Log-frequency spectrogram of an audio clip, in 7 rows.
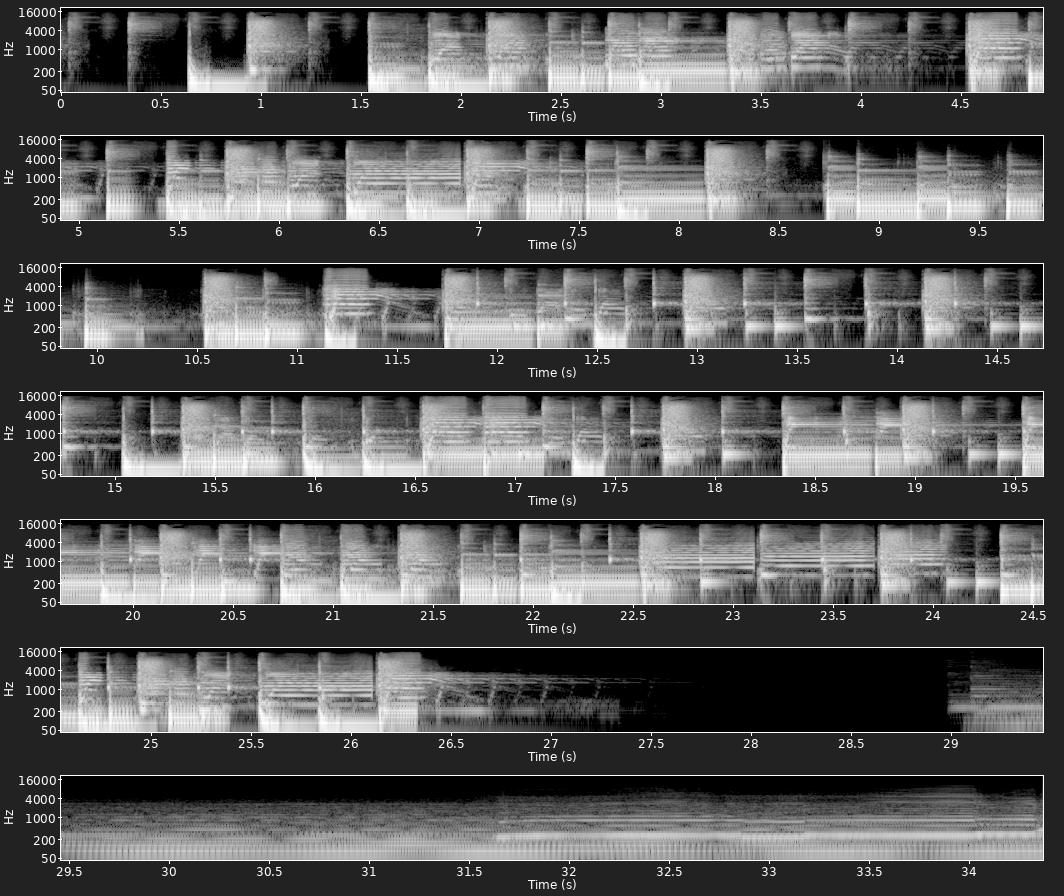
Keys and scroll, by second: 2.2 e, 4.9 i, 6.2 e, 10.7 ctrl+i, 19.6 Tab, 28.4 alt+a, 30.5 Tab, 31.0 1, 31.2 shift+z, 32.0 g, 32.2 z, 33.3 Tab.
